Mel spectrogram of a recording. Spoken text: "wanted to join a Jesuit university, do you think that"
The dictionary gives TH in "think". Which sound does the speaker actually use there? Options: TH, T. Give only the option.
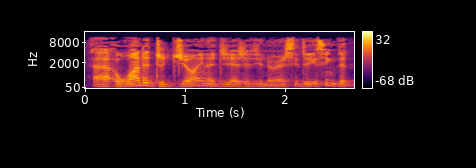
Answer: TH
